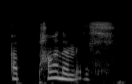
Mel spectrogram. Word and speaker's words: eponymous: How do you say it? Eponymous. Sounds like a hippopotamus.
